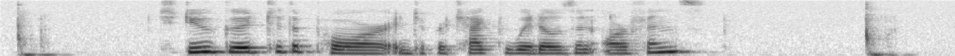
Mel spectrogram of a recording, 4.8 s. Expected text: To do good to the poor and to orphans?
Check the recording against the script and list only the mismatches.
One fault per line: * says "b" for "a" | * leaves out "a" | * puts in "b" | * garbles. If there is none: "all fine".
* puts in "protect widows and"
